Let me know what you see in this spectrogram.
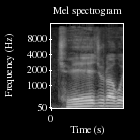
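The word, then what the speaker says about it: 좨주: 관직이기 때문에 읽을 때 이렇게 좌에 일을 써서 죄주라고 이렇게 읽는 거죠. 죄주 이렇게 했습니다. 그래서 한자 자체는 이제 제사할 때 제자입니다. 그렇지만 관직이 되면 죄주라고 읽죠.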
